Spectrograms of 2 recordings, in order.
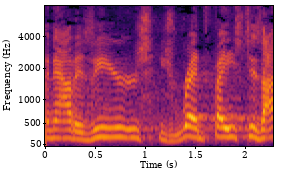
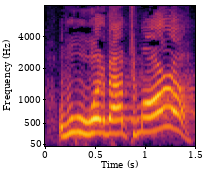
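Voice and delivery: higher, louder anxious question; worried objector; 10 semitones higher, 8 dB louder than usual. Retold or imitated. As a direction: fret like a worried churchgoer. Voices a worried believer.

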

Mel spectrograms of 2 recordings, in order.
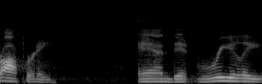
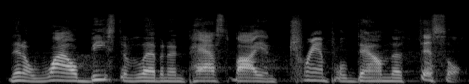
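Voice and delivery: trash talk; 6 dB louder than usual. Acted. King of Israel answering Amaziah, scornful trash talk. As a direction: put the upstart in his place, booming then dropping. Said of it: "here's his trash talk back".

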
